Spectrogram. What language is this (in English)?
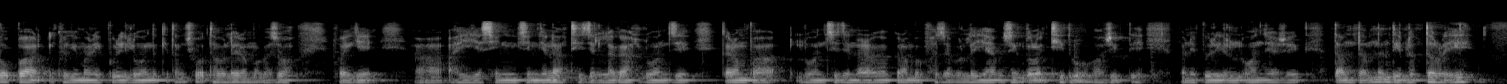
Manipuri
